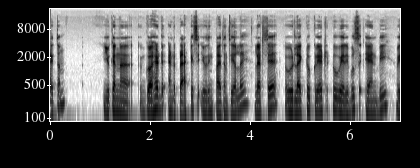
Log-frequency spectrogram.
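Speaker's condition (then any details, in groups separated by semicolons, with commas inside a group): No condition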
